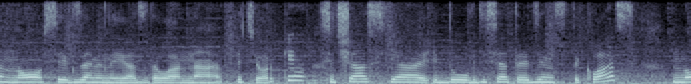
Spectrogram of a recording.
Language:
Russian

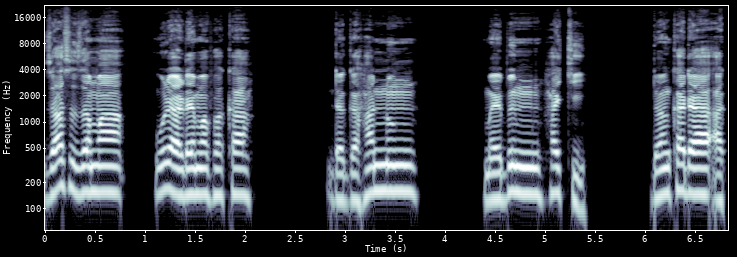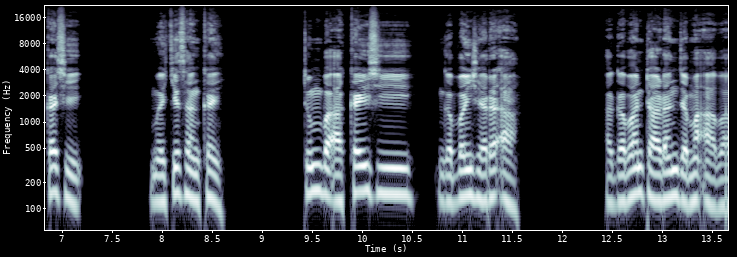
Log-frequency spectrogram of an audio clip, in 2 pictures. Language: Hausa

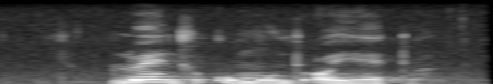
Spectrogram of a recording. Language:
Zulu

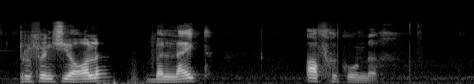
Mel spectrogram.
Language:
Afrikaans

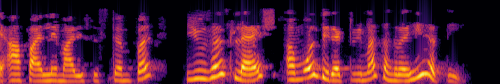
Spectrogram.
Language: Gujarati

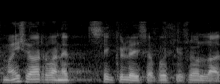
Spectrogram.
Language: Estonian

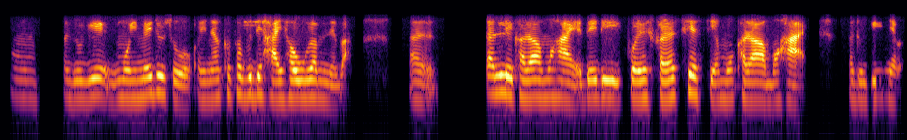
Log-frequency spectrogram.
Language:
Manipuri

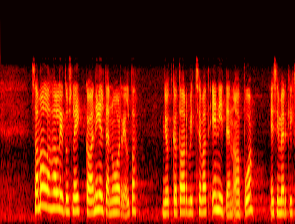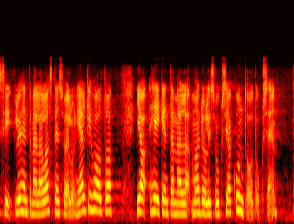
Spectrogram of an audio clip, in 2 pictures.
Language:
Finnish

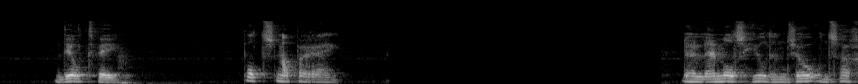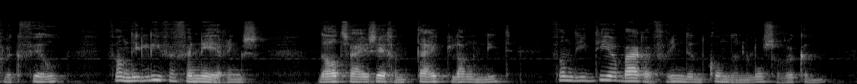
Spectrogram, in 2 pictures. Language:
Dutch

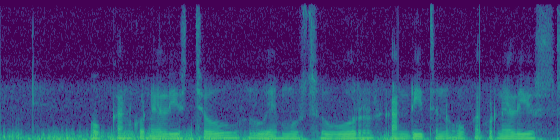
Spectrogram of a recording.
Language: Javanese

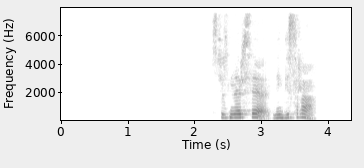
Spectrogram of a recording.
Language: Tatar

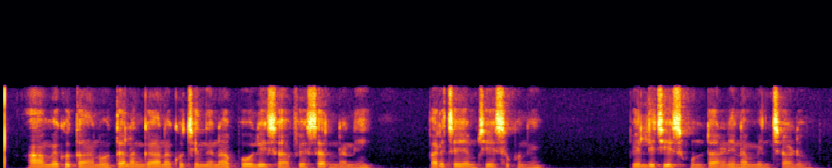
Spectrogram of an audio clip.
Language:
Telugu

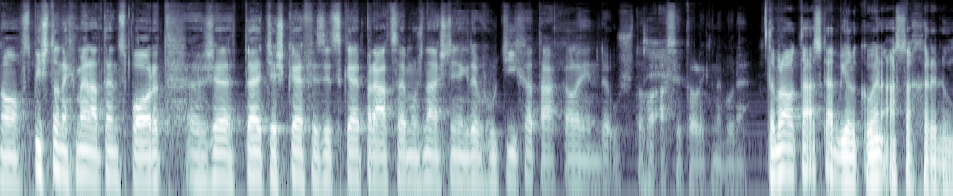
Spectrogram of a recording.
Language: Czech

